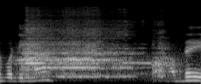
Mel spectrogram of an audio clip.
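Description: A chair dragged across the floor, a rough scrape with a steady squeal lasting just over a second.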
